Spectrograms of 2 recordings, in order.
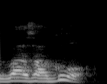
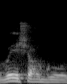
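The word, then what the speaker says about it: Ra's al Ghul: he teams up with raza ghoul or racial ghoul depends on whoever whichever version of it you'd like to pronounce it uh if you do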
